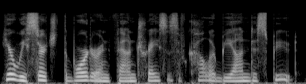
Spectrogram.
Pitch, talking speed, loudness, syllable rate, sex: 175 Hz, 235 wpm, -21 LUFS, 6.5 syllables/s, female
